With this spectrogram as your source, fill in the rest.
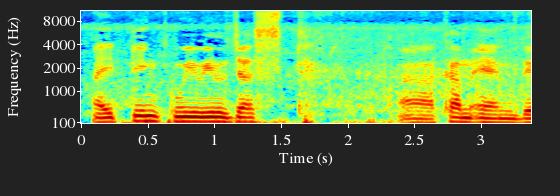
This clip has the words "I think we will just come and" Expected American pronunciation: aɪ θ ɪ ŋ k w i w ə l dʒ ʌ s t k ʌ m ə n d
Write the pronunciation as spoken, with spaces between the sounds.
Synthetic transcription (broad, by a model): aɪ t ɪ ŋ k w i w ə l dʒ ʌ s t k ʌ m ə n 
